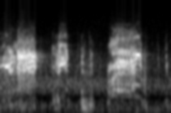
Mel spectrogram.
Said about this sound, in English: And that really is our pig. Yeah, well, we have a pet pig.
